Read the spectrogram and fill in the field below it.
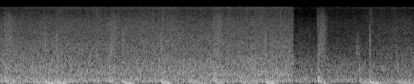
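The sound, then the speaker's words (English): Loud, steady rushing river water roars, a dense continuous wash of churning sound with no voices, briefly thinning near the end. “I mean, if I fell over into that river, I'm gone.”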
